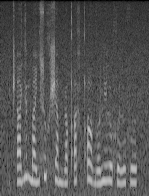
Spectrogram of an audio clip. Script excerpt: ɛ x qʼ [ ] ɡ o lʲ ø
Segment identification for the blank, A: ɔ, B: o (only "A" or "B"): A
